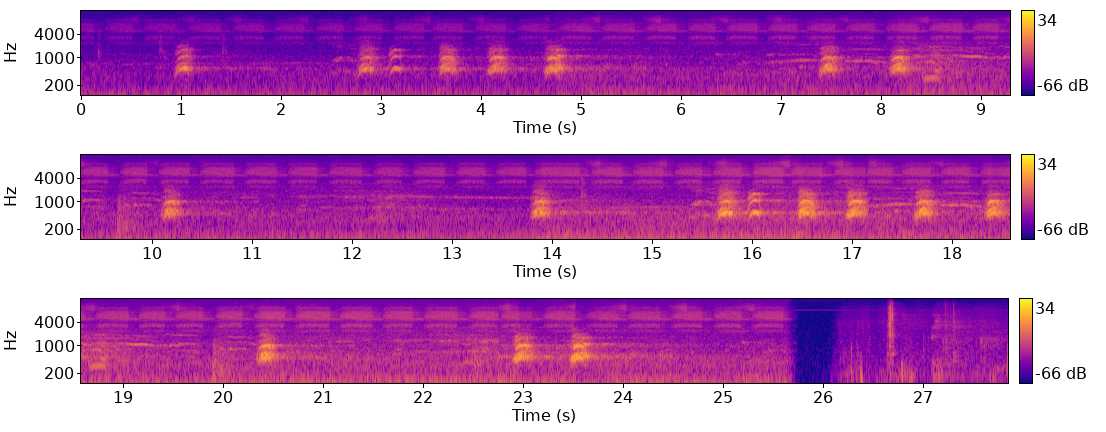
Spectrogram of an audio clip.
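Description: A dog barking in scattered groups of short barks, over a steady, high, rapidly pulsing buzz. The sound cuts off suddenly just before the end.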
